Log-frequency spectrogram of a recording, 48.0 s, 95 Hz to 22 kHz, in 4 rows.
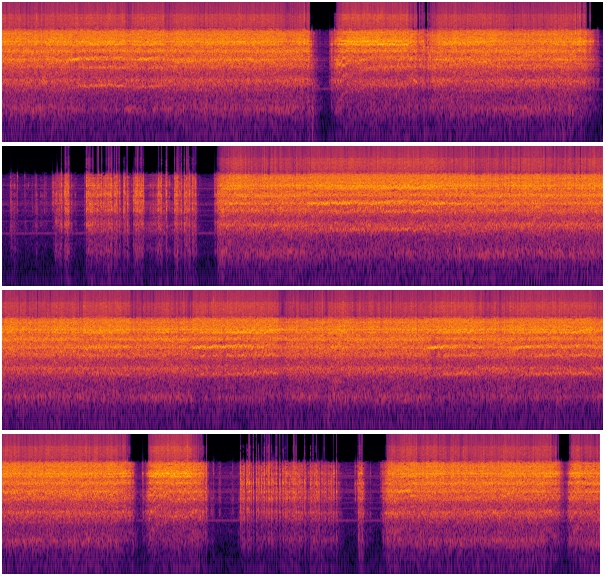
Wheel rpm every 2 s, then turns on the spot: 210, 220, 200, 130, 160, 160, 10, 20, 150, 210, 210, 210, 210, 220, 220, 210, 220, 220, 210, 110, 20, 40, 190, 160.
14-16 40-42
